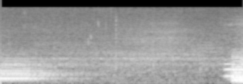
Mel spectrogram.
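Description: A held chord of recorded choral singing fades away over about the first half-second, leaving a quiet pause in the music.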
